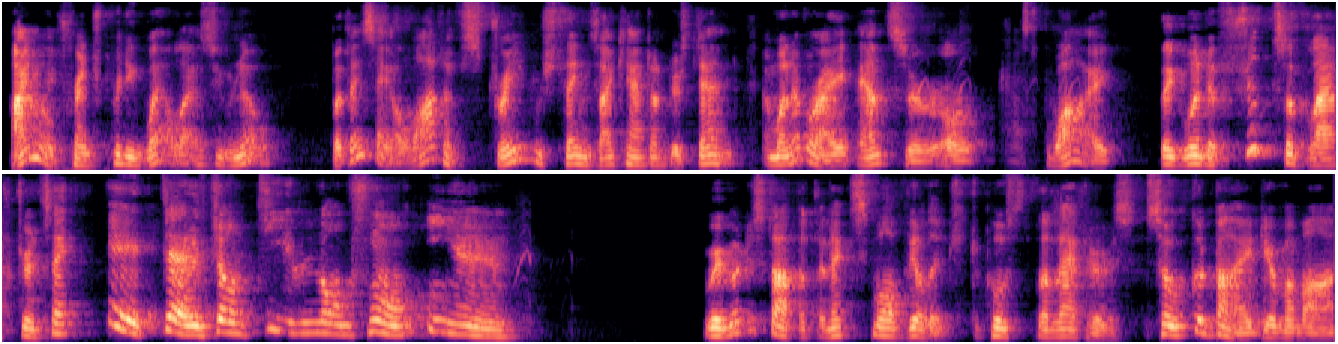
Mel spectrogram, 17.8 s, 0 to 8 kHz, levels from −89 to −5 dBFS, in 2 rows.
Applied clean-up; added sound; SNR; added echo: neural mask model DeepFilterNet 3.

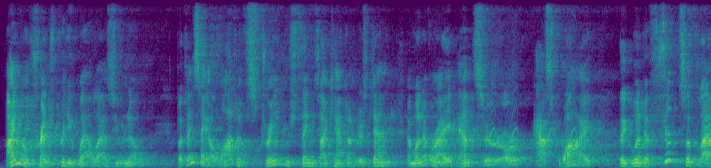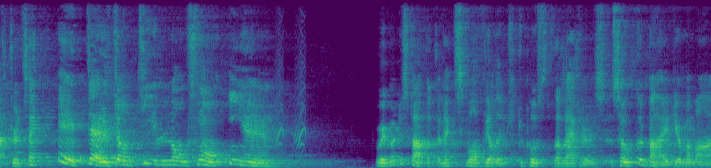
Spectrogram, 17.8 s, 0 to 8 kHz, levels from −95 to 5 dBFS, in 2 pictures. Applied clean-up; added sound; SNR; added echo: neural separator model SepFormer DNS4.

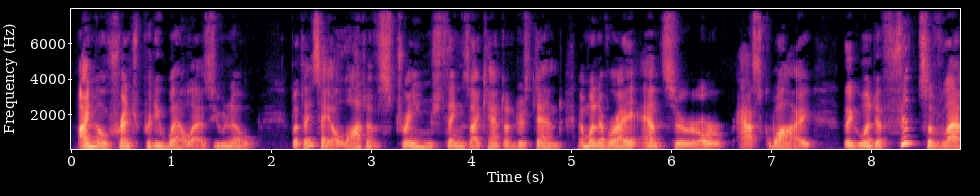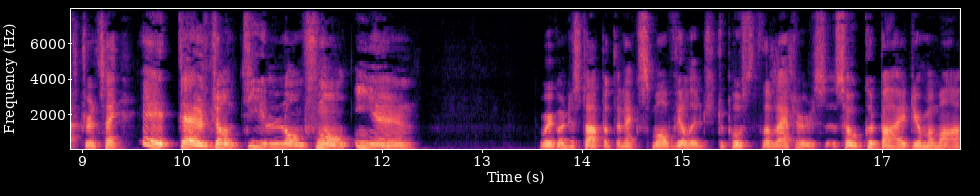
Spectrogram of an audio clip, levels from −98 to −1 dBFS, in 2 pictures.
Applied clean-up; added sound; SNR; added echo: none; none; none; none.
